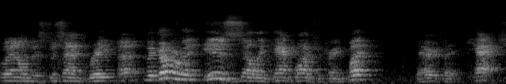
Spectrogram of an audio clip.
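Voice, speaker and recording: A man plays an earnest, eager sidekick. His high, bright voice carries from far off in an echoey stage radio drama. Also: lively intonation, normal speed, a little hiss or hum. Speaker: stage radio-play actor. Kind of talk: live radio play acting.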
